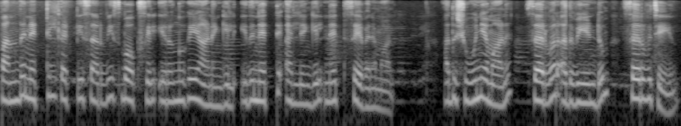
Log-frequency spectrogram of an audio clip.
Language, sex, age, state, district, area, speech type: Malayalam, female, 30-45, Kerala, Kasaragod, rural, read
